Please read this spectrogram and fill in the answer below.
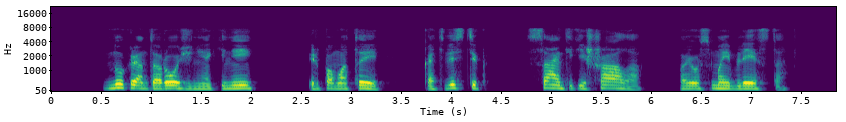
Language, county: Lithuanian, Panevėžys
